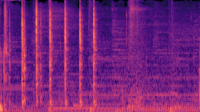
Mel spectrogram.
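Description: A metal fork clinking and scraping against an enamel pie tin while chopped egg, bacon and onion are stirred together: a quick irregular run of sharp clicks in the first second or so, then softer. Background music plays underneath.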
